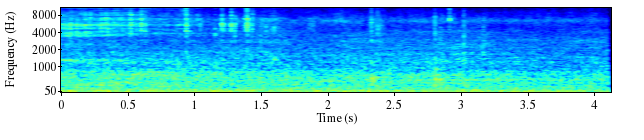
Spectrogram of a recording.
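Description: Steady low background rumble, with a few brief, faint clicks in the first three seconds.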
